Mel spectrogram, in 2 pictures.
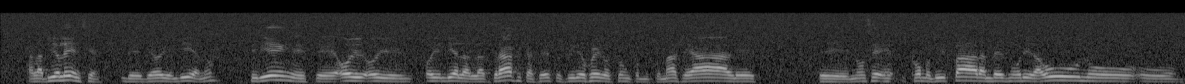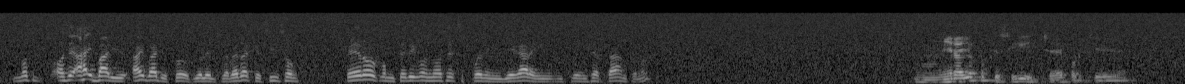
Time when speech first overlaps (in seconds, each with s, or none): none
